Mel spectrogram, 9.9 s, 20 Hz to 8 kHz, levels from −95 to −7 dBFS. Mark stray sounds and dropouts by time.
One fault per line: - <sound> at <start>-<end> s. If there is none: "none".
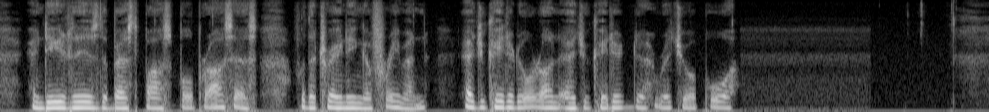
none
